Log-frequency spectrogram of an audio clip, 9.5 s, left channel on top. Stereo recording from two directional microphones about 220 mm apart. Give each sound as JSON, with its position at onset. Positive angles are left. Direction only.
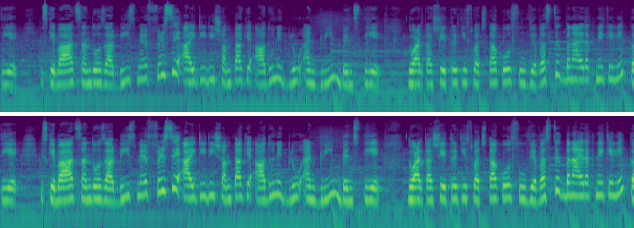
{"t": 0.0, "sound": "a woman's voice", "side_deg": -20}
